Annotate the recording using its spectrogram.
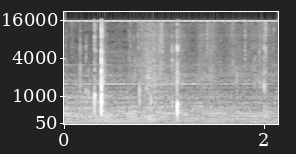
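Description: Dog gnawing a chew: a few sharp crunching clicks of teeth on the chew, the loudest about a third of a second in and a smaller one about a second in.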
